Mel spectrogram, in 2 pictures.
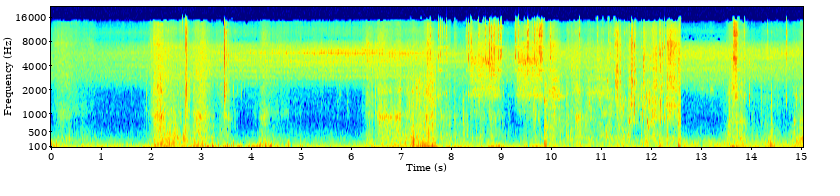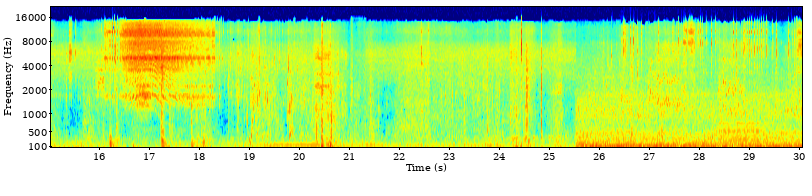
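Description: Spinning fishing reel and rod being handled on a kayak: a run of clicks and knocks from the reel, with a harsher rasp for a couple of seconds past the middle. A steadier low rumble takes over in the last few seconds.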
